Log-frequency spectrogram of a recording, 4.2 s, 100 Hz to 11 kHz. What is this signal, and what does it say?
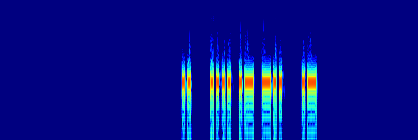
Morse code, heard as a keyed tone, about 38 wpm, 700 Hz. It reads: I HAD A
